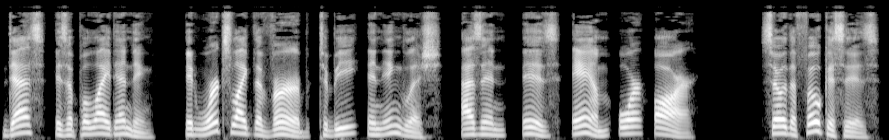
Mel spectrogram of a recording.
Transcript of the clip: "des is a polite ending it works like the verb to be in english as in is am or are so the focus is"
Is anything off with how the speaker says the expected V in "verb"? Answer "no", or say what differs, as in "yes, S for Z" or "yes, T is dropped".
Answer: no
